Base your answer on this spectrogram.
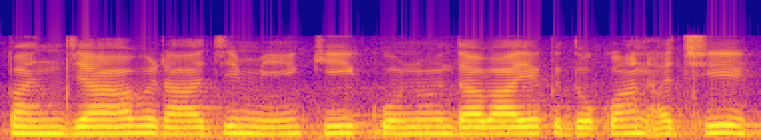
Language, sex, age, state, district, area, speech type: Maithili, female, 18-30, Bihar, Madhubani, rural, read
